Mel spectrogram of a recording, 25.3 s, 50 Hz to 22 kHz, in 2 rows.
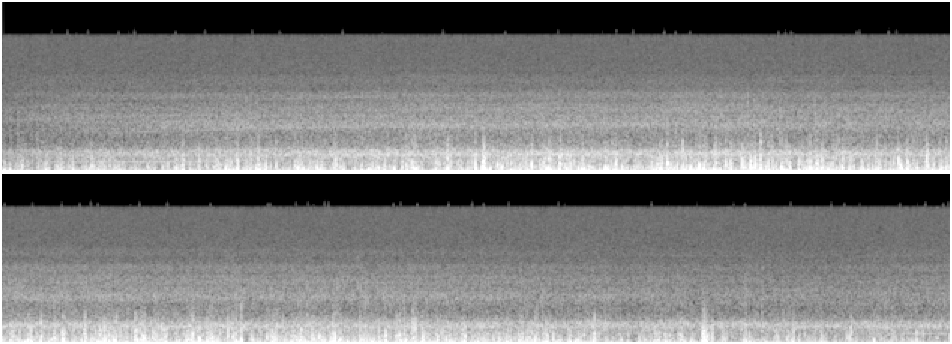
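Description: Steady wind buffeting on the microphone of a Honda Gold Wing 1800 motorcycle moving at road speed, with road noise from the motorcycle beneath it.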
